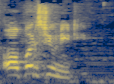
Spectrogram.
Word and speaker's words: opportunity: In opportunity, like the word R is, the letter R is there and the sound of R we used to speak. But actually it is followed by a vowel. So we are not going to pronounce the sound of R while speaking the word opportunity.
